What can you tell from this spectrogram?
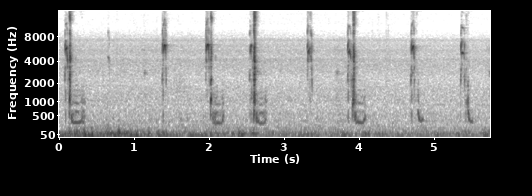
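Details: A backyard squirrel outdoors gives short, sharp chirps, repeated unevenly about every half second like hiccups.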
